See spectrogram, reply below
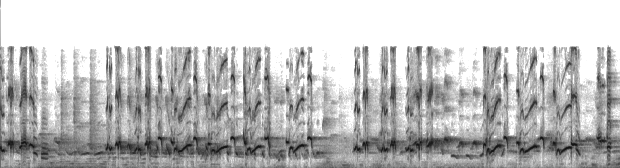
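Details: Kept female oriental magpie-robin in vigorous song full of borrowed phrases, delivering dense runs of clear whistles, rising slurs and high ticking notes in bursts, with a brief quieter pause midway.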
